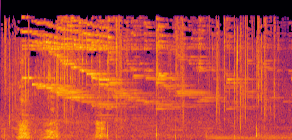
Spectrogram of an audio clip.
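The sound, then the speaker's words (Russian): A dog named Altai barks three times in quick succession, short loud yaps, then falls quiet as a thin, steady high whine or whimper lingers. “Давайте привяжем Алтаю и пойдем следом Вдруг, ну, мы хоть чем-нибудь поможем”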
